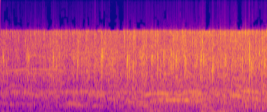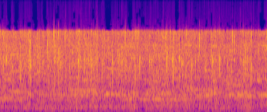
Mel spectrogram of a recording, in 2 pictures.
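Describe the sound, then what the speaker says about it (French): A crowd at a FROCAD meeting in Pointe-Noire applauds and cheers. The noise is loud, dense and continuous, clapping blended with crowd noise throughout and voices mixed in. "Applaudissez, applaudissez."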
